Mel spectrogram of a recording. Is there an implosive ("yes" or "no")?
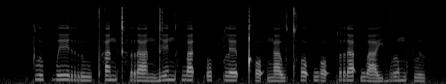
no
